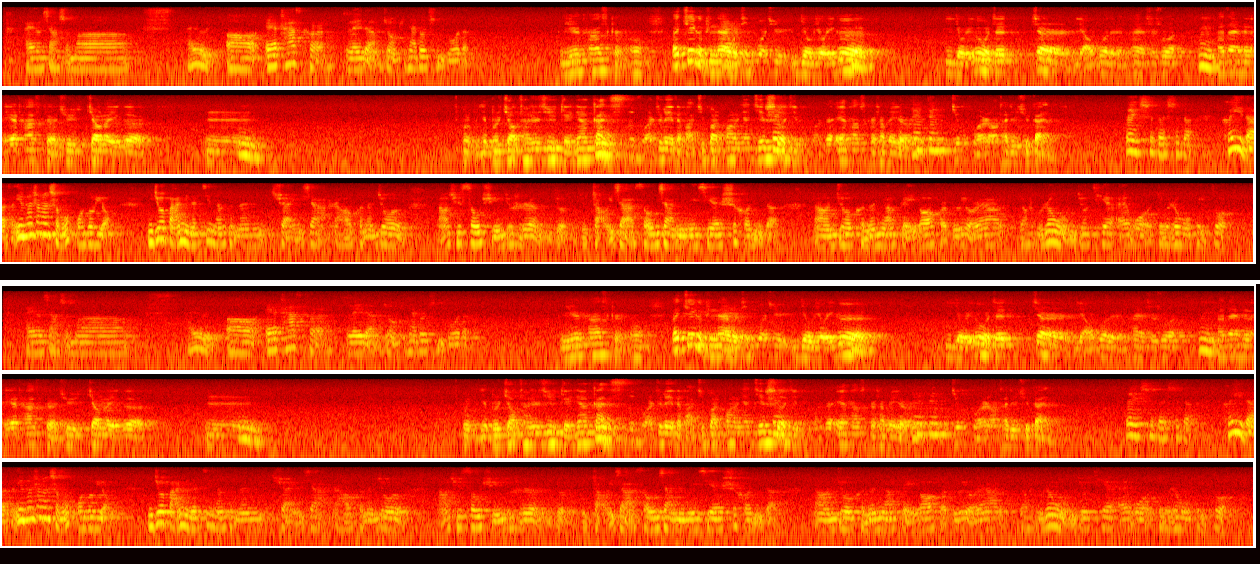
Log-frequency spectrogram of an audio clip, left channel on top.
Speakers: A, on the left; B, on the left.
A: 还有像什么，还有呃 Airtasker 之类的这种平台都挺多的。
B: 一个 Tasker 哦，哎，这个平台我听过去，
A: Air，
B: 有有一个
A: 嗯
B: 有一个我这这儿聊过的人，他也是说他在那个
A: 嗯
B: Air Tasker 去交了一个，嗯，
A: 嗯
B: 不是也不是交，他是去给人家干私活儿之类的吧，
A: 嗯，
B: 去帮帮人家接设计的活儿，
A: 对
B: 在 Air Tasker 上面有人有人丢活儿，
A: 对对对。
B: 然后他就去干。
A: 对，是的，是的，可以的。它因为它上面什么活都有，你就把你的技能可能选一下，然后可能就然后去搜寻，就是就就找一下，搜一下你那些适合你的，然后你就可能你要给一个 offer，比如有人要要什么任务，你就贴，哎，我这个任务可以做，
